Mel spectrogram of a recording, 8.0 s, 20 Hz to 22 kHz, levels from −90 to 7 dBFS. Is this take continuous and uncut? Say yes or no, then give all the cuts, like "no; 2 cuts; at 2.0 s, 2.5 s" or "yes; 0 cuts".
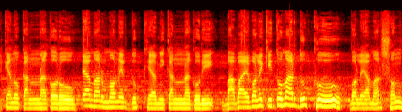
no; 3 cuts; at 1.6 s, 4.4 s, 6.9 s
